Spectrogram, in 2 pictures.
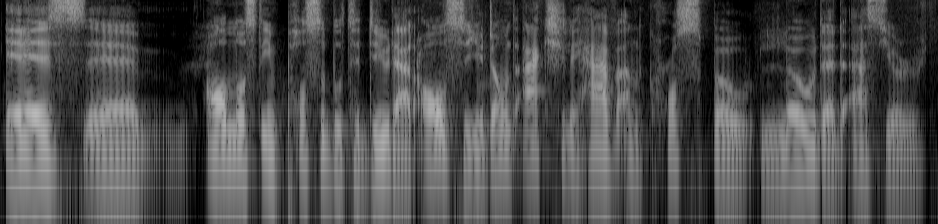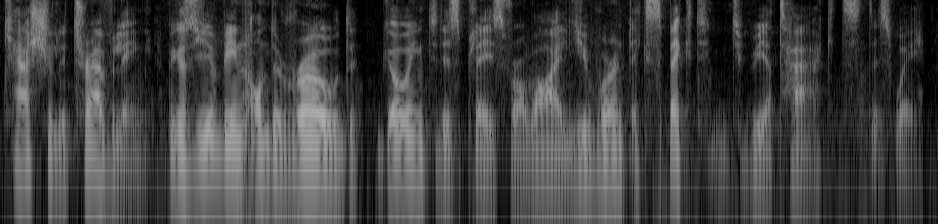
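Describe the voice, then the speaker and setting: A man improvising narration as a game master, dramatic but often halting and correcting himself. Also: mid-range voice, a little mellow, no echo.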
